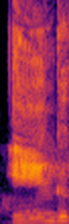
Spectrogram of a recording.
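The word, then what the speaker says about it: ऐं: ह्रीम ह्रीम वम स्वः इस मंत्र में जहां मैंने आयम कहा है वहां एंग का उच्चारण होगा जब मंत्र पढ़ा जाएगा क्योंकि मैं यहां मंत्र देखिए मंत्र से बोल रहा हूं इसलिए मैंने एम बोला है। उच्चारण जब आप करोगे जब जाप करोगे तो एंग कहा जाएगा।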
